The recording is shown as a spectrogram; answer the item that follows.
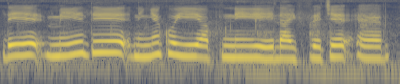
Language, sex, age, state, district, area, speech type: Dogri, female, 18-30, Jammu and Kashmir, Reasi, rural, spontaneous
